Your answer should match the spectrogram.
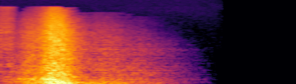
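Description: Whoosh transition sound effect, a rushing swell that peaks about half a second in and fades away over the next second.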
